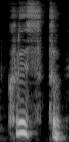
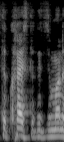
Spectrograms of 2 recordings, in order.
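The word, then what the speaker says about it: Christ: 영어로는 크리스트, 헬라어의 크리스토스를 갖다가 그 크리스토스가 갖고 있는 의미를 정확하게 옮긴 것이 크리스트입니다. 요즘 우리 발음으로는 요즘 사람들은 이제 크라이스트지만 사실 이건 틀린 발음입니다.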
